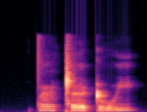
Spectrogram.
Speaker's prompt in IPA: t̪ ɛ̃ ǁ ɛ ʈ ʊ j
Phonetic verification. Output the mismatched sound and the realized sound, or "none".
none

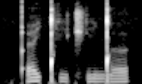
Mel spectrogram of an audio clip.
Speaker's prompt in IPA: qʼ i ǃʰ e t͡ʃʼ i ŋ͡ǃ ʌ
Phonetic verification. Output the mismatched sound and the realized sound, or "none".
e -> i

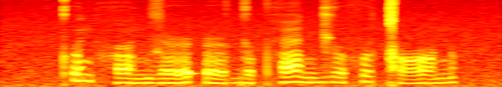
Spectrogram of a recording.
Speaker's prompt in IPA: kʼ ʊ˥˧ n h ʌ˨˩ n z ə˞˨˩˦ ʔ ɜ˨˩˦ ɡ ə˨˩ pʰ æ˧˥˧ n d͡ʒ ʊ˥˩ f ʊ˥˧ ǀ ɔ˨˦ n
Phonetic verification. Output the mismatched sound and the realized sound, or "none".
ɜ˨˩˦ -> ə˞˨˩˦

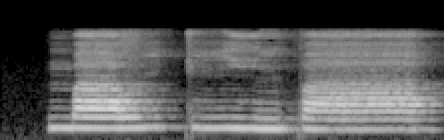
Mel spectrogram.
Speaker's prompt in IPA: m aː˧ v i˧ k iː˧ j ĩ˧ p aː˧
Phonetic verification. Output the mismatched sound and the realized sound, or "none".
none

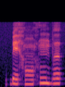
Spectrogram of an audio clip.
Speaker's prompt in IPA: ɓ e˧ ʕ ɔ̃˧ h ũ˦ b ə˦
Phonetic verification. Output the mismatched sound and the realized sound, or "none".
ʕ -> h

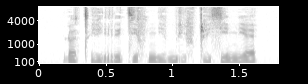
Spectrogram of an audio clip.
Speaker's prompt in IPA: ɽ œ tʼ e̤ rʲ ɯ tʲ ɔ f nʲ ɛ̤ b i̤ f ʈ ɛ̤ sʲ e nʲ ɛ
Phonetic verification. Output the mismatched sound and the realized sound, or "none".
ɯ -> u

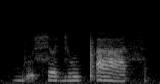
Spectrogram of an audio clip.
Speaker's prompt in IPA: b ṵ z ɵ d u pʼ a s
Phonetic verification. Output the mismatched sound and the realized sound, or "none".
z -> s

